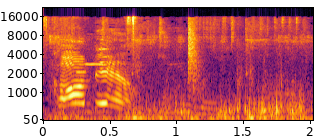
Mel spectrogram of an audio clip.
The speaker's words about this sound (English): It's a little windy out here, guys, so I hope my camera doesn't fall. I sacrifice for you guys. I'm out of the studio, but it's like windy and crazy, but we going to do this.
